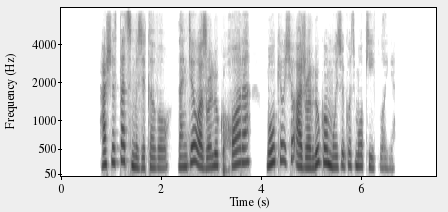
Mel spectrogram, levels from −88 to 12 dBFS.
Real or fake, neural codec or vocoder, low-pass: fake; codec, 16 kHz, 0.5 kbps, X-Codec, HuBERT features, trained on LibriSpeech; 7.2 kHz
